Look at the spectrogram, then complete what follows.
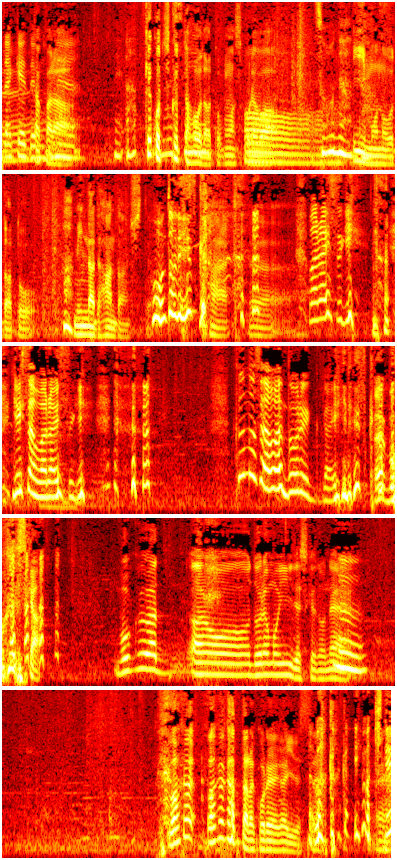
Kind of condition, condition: setting, busy venue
